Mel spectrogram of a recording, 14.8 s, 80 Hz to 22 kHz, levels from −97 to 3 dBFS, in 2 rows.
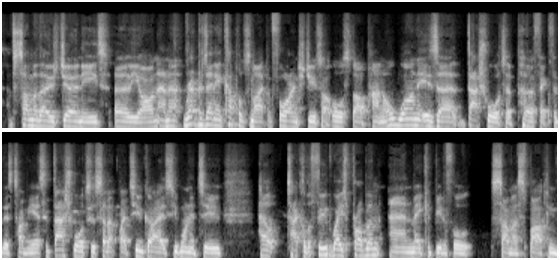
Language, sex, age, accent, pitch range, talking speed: English, male, 20-39, British, 115-140 Hz, 220 wpm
